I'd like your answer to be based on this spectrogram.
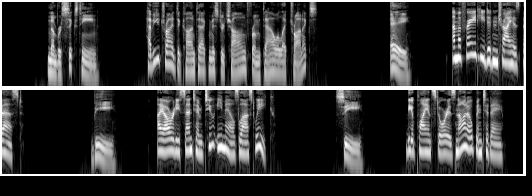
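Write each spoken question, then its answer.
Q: Have you tried to contact Mr.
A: B: I already sent him 2 emails last week.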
